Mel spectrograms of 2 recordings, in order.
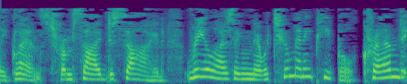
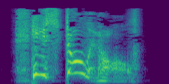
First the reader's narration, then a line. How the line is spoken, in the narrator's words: The crowd roared with anger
